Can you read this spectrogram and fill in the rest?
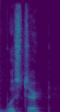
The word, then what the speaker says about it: Worcester: Everything in Massachusetts is spelled really long but pronounced really short. Like Worcestershire is Worcester.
